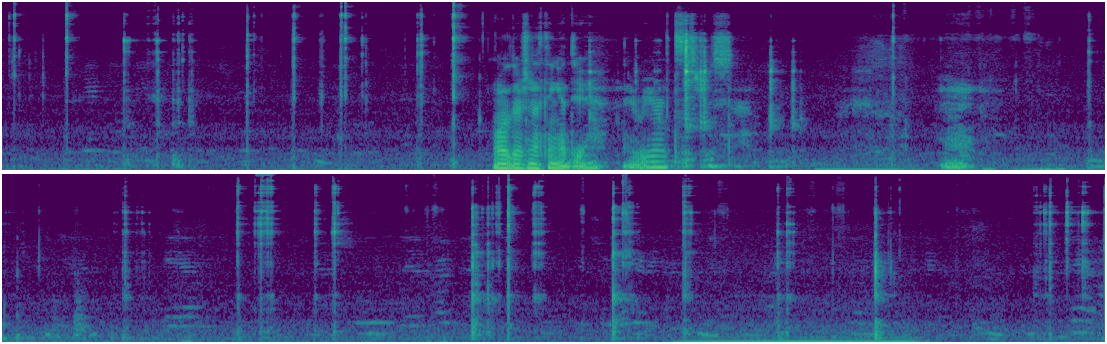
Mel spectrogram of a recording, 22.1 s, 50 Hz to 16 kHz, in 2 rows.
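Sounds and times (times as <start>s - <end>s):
small metal parts clicking: 0.0s - 4.9s, 12.2s - 12.6s, 13.4s - 14.5s, 15.7s - 16.5s, 17.1s - 20.2s, 21.3s - 22.0s
steady low hum: 5.0s - 13.2s, 17.6s - 21.2s.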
